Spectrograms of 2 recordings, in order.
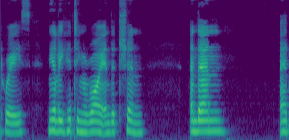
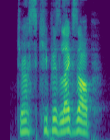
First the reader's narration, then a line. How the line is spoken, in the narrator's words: Roy snaps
